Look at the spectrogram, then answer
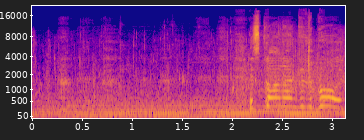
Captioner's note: breathing heavily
